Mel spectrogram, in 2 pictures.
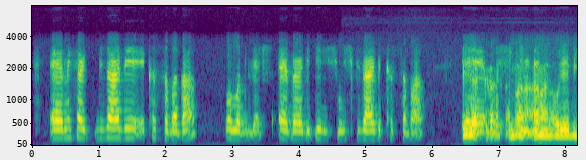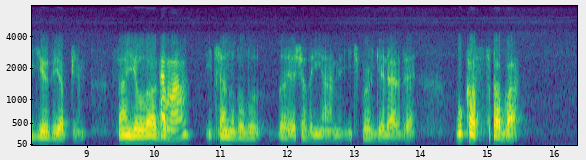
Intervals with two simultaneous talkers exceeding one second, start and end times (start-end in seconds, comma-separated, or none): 6.5-7.7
